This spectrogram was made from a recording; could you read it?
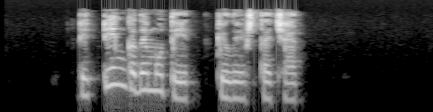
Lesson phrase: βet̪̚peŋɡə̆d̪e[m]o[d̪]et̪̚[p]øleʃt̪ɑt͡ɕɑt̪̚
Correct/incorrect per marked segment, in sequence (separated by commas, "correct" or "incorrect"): correct, incorrect, incorrect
